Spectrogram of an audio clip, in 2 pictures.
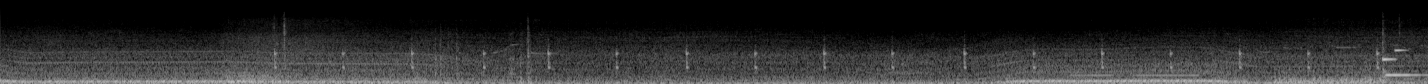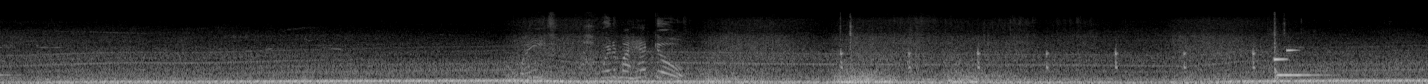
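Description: A bus engine hums and rises and falls as the bus drives.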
